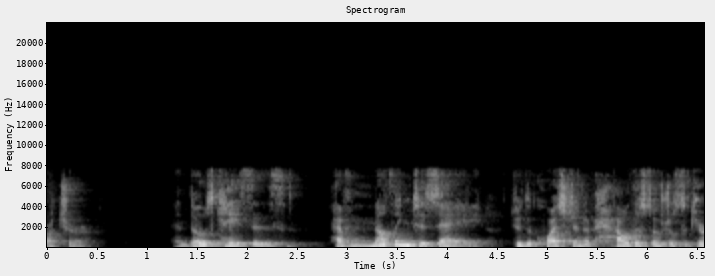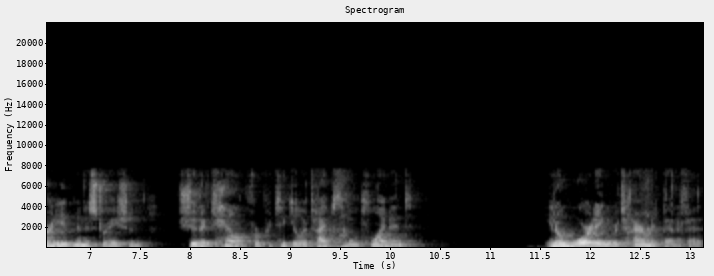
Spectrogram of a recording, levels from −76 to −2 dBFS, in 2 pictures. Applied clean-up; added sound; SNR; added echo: none; Zipper (clothing); 20 dB; reverberation time 0.5 s.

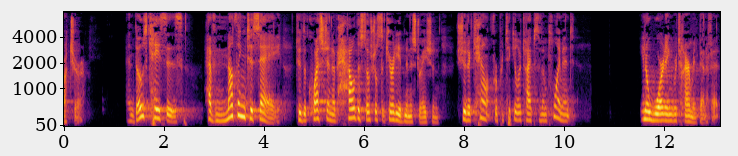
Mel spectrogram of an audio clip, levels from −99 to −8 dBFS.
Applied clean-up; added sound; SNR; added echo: none; none; none; none.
